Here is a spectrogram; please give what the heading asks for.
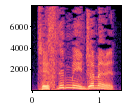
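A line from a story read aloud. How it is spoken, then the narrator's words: Shouted. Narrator (Turkish): diye bağırdı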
